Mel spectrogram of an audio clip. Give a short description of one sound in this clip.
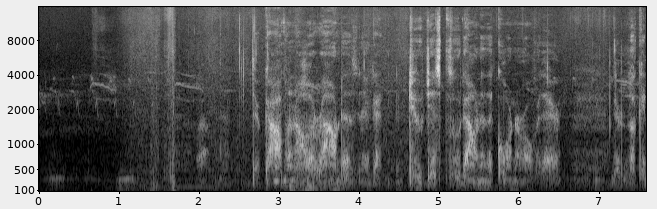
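A man speaks calmly and quietly, close by.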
